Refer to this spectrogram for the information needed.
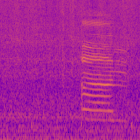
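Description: Heavy rain heard inside a car roars as a steady, dense wash of noise for the whole stretch, briefly joined partway through by a short, high, harmonic tone. No one speaks.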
